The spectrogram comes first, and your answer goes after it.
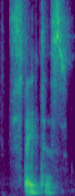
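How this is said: It is said in a British English accent. "But in British English, we say status"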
